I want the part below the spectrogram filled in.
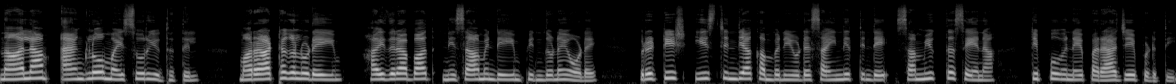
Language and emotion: Malayalam, neutral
